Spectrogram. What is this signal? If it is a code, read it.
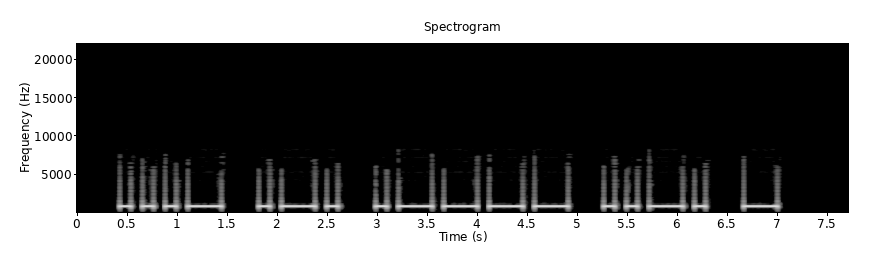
Morse code, heard as a keyed tone, about 10 wpm, 800 Hz. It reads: VR1FT
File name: LEZIONI / 7 GF9Z / 7 GF 10wpm 2514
